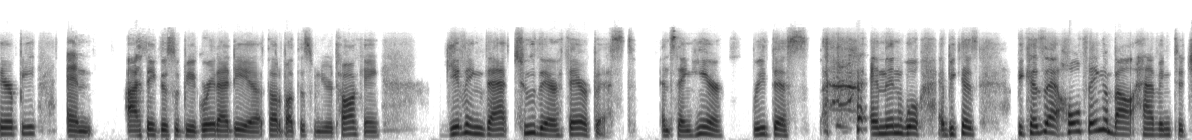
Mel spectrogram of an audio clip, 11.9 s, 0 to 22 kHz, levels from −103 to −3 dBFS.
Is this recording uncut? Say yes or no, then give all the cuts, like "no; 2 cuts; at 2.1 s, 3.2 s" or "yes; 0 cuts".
yes; 0 cuts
